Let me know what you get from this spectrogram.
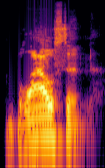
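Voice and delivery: "Blausen" with "blou" rhyming with now; Americanized French word. Shown as a demonstration. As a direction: say "Blausen" the American way, BLAU-sen. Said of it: "I have been pronouncing this French word".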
